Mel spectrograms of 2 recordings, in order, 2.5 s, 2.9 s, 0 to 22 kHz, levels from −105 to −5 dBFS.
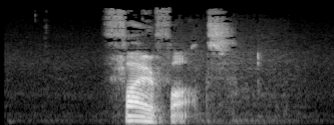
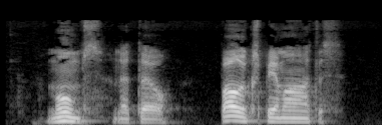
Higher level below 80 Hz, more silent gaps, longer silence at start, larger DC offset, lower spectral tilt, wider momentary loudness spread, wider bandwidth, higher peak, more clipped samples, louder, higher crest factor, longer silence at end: about the same, -68 dBFS vs -64 dBFS; neither; first, 0.8 s vs 0.35 s; neither; second, -3.5 dB/octave vs -6.5 dB/octave; about the same, 14 LU vs 15 LU; first, 16.5 kHz vs 11.5 kHz; first, -2 dBFS vs -6 dBFS; neither; first, -20 LUFS vs -28 LUFS; about the same, 22 dB vs 22 dB; first, 0.8 s vs 0.4 s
